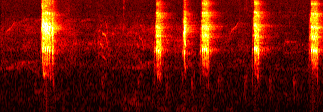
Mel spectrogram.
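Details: A grey francolin mother, sitting camouflaged among dry leaves in summer heat in India, panics for her new-born chicks gathered around her. She gives six harsh, rasping squawks at uneven intervals over four seconds over a quiet background.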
